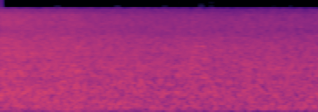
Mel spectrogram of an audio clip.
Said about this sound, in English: or sometimes I'd just sit and watch the water. The waves were so captivating.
